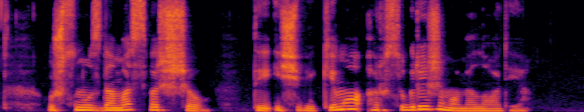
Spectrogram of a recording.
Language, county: Lithuanian, Utena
